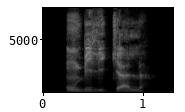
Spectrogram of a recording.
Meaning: umbilical
- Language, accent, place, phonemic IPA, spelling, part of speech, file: French, France, Lyon, /ɔ̃.bi.li.kal/, ombilical, adjective, LL-Q150 (fra)-ombilical.wav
